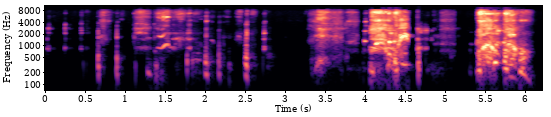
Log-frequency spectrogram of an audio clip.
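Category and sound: human body sound, coughing fit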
